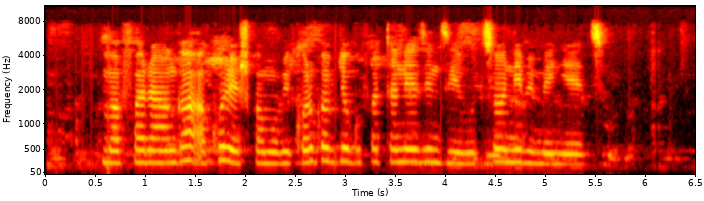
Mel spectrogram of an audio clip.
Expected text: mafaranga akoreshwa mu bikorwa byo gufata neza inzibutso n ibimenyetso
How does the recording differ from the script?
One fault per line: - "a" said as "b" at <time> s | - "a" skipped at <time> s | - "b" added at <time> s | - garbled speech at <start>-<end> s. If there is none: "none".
none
